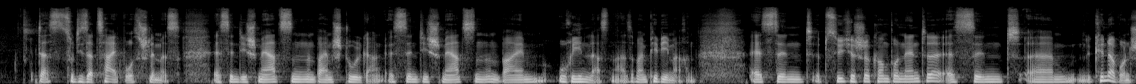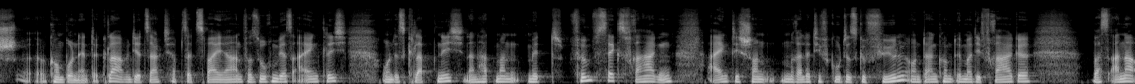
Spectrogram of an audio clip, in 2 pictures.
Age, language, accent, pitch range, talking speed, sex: 30-49, German, German, 110-130 Hz, 190 wpm, male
